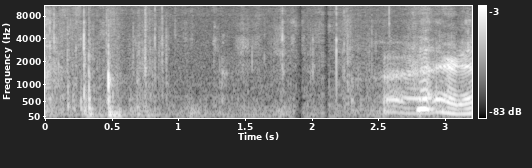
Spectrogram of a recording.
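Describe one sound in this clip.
Plastic packaging crinkles and clicks in hands.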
